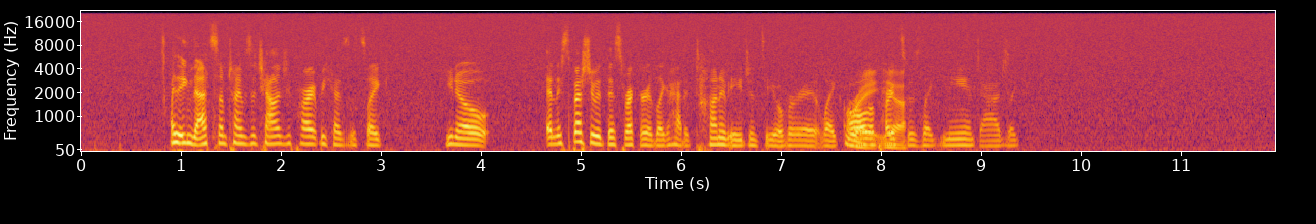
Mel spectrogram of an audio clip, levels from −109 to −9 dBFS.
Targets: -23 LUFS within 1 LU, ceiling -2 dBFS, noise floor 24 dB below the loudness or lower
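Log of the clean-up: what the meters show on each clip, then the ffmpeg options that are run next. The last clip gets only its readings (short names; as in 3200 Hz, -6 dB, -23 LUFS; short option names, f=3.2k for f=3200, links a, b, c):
noise floor -35 dBFS; noise floor target -43 dBFS; loudness -18.5 LUFS; peak -2.0 dBFS; loudness target -23.0 LUFS
-> -af "afftdn=nr=8:nf=-35"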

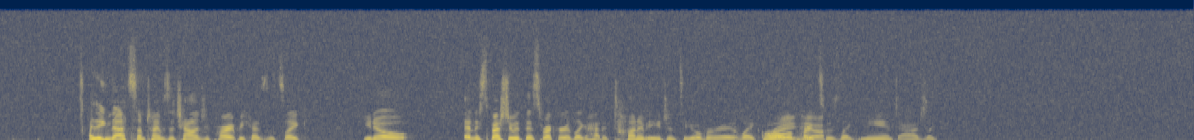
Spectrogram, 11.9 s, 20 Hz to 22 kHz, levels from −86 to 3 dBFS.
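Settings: noise floor -41 dBFS; noise floor target -43 dBFS
-> -af "afftdn=nr=6:nf=-41"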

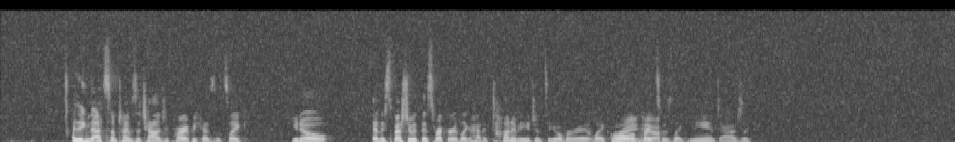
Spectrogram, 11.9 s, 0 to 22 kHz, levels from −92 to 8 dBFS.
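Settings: noise floor -46 dBFS; loudness -18.5 LUFS; peak -2.5 dBFS; loudness target -23.0 LUFS
-> -af "volume=-4.5dB"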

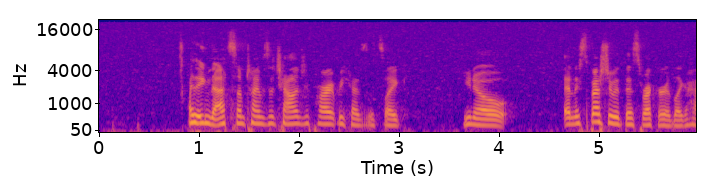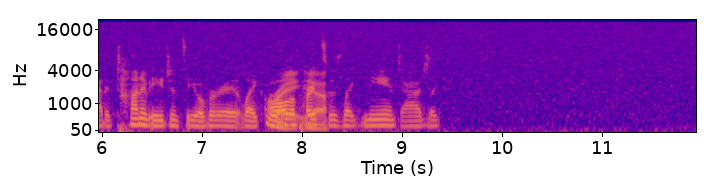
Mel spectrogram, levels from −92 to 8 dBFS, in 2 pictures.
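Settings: loudness -23.0 LUFS; peak -7.0 dBFS; noise floor -51 dBFS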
